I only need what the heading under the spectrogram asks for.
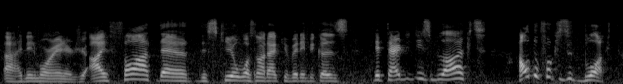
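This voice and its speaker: A somewhat high-pitched man talks through a game stream in a casual way. He grumbles and swears freely, with a dry, sardonic edge. He sounds like he is at home in his apartment. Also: animated, fairly quick, fairly bright tone. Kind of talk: casual gameplay commentary.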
